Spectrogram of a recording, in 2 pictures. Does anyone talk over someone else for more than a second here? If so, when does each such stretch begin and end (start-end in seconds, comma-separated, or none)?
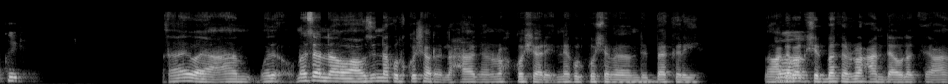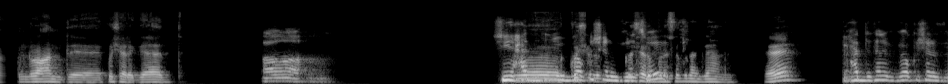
14.6-16.2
